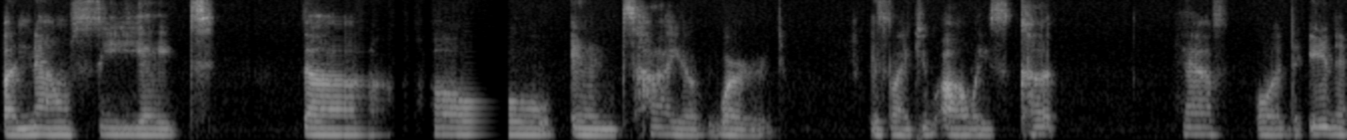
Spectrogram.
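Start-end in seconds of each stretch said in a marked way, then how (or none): 0.1-7.7 very slow, deliberate, each word drawn out; slow, emphatic over-enunciation; over-enunciated. Shown as a demonstration. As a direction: stretch and fully sound out every word. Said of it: "you don't wanna pronunciate, enunciate".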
